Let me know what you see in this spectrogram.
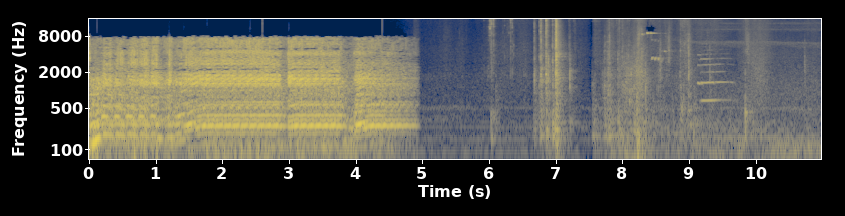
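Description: A car engine revving over the channel intro: the pitch climbs, then holds steady, and the sound cuts off sharply about five seconds in. Faint clicks and handling noise follow.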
